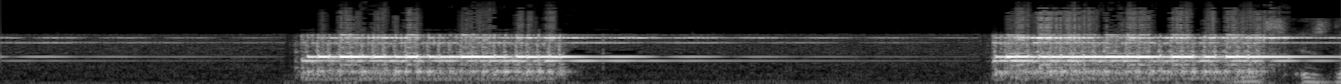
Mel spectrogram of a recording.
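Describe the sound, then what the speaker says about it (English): A telephone rings twice before a voicemail greeting: two loud electronic trilling bursts, each roughly one to one and a half seconds long, with a quiet pause between them, close and clear. "This is the voicemail of Imogene Slokowski at CRZY. Please leave a message after the tone"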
